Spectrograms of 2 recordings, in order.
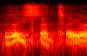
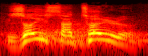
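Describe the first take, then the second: First: Said in the usual way. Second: Zois HaTorah drawn out slowly and loudly; slow emphatic verse. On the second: Shown as a demonstration. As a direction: Zois HaTorah, each word stretched and weighted. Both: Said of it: "the Pasuk again says".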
